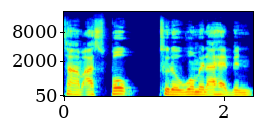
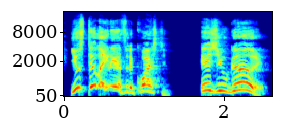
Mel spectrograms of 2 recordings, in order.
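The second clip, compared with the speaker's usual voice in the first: high heated exchange; 13 semitones higher than usual. Retold or imitated. Heated quoted exchange on the phone.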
